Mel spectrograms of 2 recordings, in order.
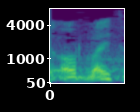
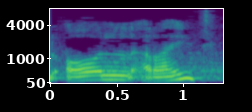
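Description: First: All right with the l merged into the r, like "orright". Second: All right with the l fully sounded before the r; clear l, wrong way. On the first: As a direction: drop the l of all right and double the r. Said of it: "برضو أدخل، أدغم اللام في الراء". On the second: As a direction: say all right with a distinct l, like a foreigner. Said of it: "وإياك أن تظهر فتقول all right". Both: Shown as a demonstration.

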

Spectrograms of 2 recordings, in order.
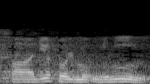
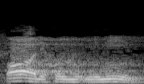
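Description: First: صالح المؤمنين with too much stress on the lam; صالح المؤمنين, accent shifted onto لِ; overstressed lam. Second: Said in the usual way. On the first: Shown as a demonstration. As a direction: punch the لِ in صالح. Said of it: "تقرأ لحنا". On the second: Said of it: "والصواب صالح المؤمنين".

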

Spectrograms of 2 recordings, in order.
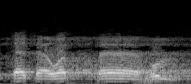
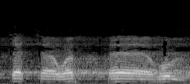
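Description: First: Said in the usual way. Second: تتوفاهم with each ت leaking air, like "ts"; weak ta. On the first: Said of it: "قل". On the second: Shown as a demonstration. Teacher showing what not to say, leaky ta in تتوفاهم. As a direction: soften both opening ت sounds of تتوفاهم with breath. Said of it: "ولا تقل".

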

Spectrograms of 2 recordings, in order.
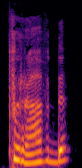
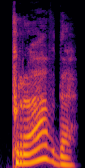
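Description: First: Hopeful teary sniffle, rising; snotty crying. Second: Earnest, reassuring confirmation; firm and sincere, to comfort; sincere assurance. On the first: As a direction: ask through a runny nose. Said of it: "снова шмыгнул носом кот". (всхлипывая, с надеждой) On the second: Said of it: "Как можно искреннее заверила я". (искренне и уверенно) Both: A narrator's reading.

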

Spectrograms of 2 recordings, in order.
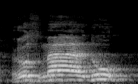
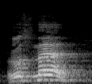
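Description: First: عثمان said slowly as "uthmaanu"; damma without tanween. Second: Said in the usual way. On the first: Shown as a demonstration. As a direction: stretch عثمان and end it on -nu. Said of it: "بدون تنوين". (عثمان بضمة ممدودة بدون تنوين) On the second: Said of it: "عثمان بدون تنوين".

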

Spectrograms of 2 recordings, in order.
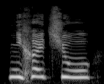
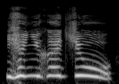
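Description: First: High, loud whiny "Не хочу"; whining. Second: Very high, loud wail "Я не хочу"; louder whine. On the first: Heroine whining at Viktor, refusing the task. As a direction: whimper like a child refusing. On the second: Heroine wailing her refusal, even higher and louder. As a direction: escalate into a full childish wail. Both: Acted. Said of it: "захныкала".

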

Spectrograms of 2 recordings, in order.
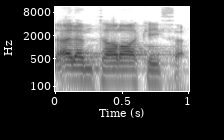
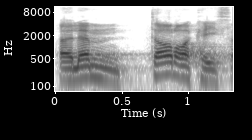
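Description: First: ترى with a long final aa, as a mistake; ترى held long before كيف; wrongly lengthened alif. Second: تر cut short, no long final vowel; alif dropped. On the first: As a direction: demonstrate the error: stretch the end of ترى. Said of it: "لا نقول". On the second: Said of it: "حذفت منها الألف". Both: Shown as a demonstration.

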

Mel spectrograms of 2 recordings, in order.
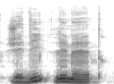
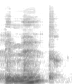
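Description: First: "J'ai dit les maîtres" slow, firm, falling; "dit" stressed, slow falling statement; firm insistence. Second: "Les maîtres" as a hushed, rising question; "Les maîtres" soft, lifting sharply at the end; startled question. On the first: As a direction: repeat "les maîtres" slowly as a settled fact. Aramis insists, answering the question. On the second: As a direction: echo "Les maîtres" softly, in disbelief. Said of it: "s'écria Baisemeaux". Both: A narrator's reading.

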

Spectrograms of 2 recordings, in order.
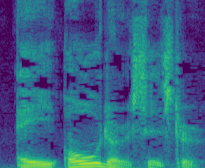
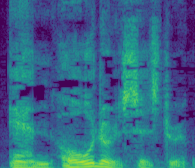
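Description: First: Put-on "a older sister" with "a" said as "ay", no n; wrong article "a". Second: Put-on "an older sister" with "an" linking its n to the vowel; correct article "an". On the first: Teacher showing what not to say, wrong "a older sister". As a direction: say a bare "ay" before "older sister". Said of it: "不要念成". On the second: Teacher giving the correct form before a vowel, "an older sister". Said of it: "那前面就要加个an". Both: Shown as a demonstration.

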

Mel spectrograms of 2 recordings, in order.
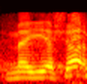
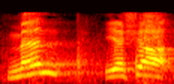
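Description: First: من يشاء run together as مي يشاء, the ن dropped into a doubled ي; nun merged into ya. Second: من يشاء with the ن of من said clearly, each word apart; slow and deliberate, sound out the ن in من before يشاء; from the teacher: من يشاء read slowly, nun fully pronounced; separate, unmerged words. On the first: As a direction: assimilate the ن of من into the ي of يشاء. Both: Shown as a demonstration. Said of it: "شو راح تلفظها؟".

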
